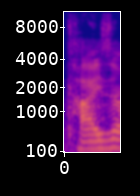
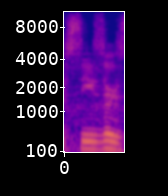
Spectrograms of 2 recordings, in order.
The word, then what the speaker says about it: Caesar: Fallout New Vegas, but Kaiser or Caesar's Legion, depending on how you want to pronounce it.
